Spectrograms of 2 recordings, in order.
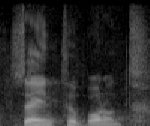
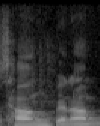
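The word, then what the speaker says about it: Saint-Venant: 뭐라고 읽겠어요? 세인트 버넌트. 그럼 마치 무슨 신부님 이름 같죠? 근데 이제 불란서도 이상하네. 그죠? 프랑스 사람이기 때문에 길습니다. 그 프랑스어는 전부 이응으로 끝난다 보면 되겠죠? 그래서 상, 배낭 그러면 그래서 이제 이게 상 원리입니다.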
